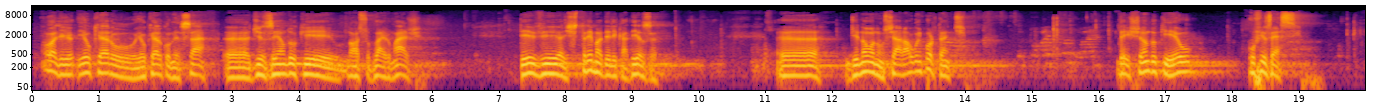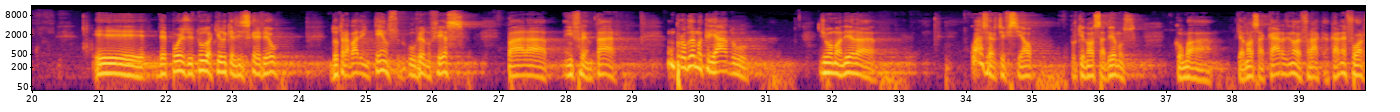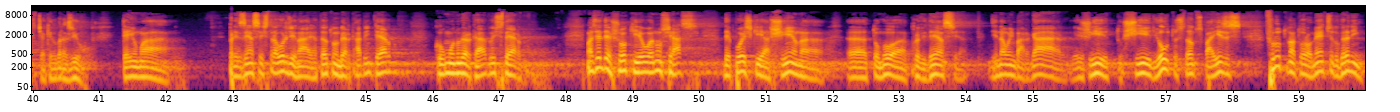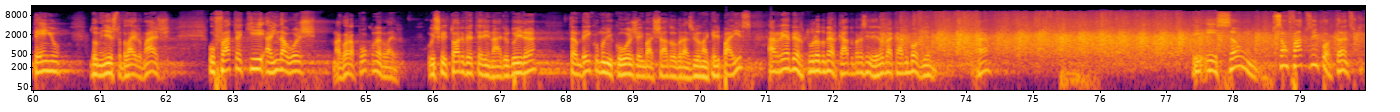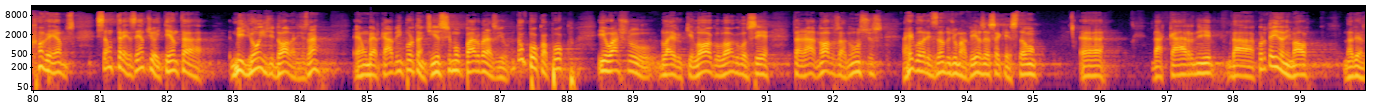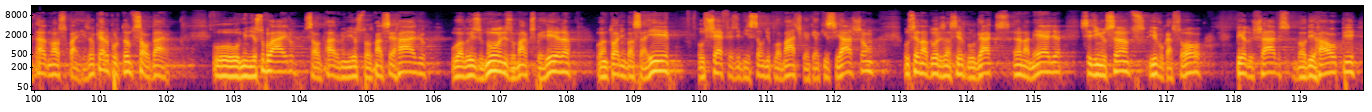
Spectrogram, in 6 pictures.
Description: Áudio do discurso do Presidente da República, Michel Temer, durante cerimônia de Assinatura do Decreto que dispõe sobre o Regulamento da Inspeção Industrial e Sanitária de Produtos de Origem Animal (RIISPOA) - Brasília/DF (08min15s)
